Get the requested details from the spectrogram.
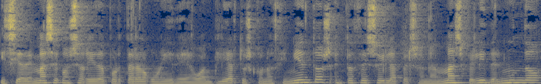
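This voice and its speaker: A woman's very fast speech, fairly low in pitch, with ordinary pitch variation and a dark, mellow tone, on a very clean recording with a silent background. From Zaragoza, Spain. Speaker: podcast host. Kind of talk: interview.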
